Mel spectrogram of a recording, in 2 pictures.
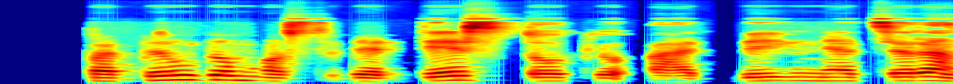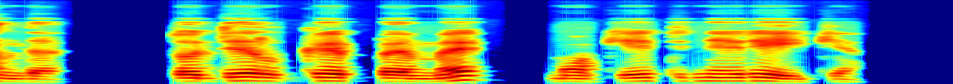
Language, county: Lithuanian, Telšiai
